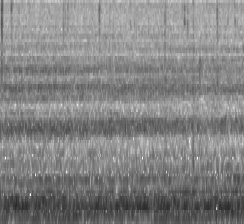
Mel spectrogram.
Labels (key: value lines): label: anthrophony, boat engine
recorder: HydroMoth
